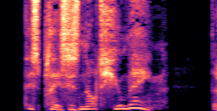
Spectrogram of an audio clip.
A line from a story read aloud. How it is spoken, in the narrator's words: the Shalane exclaimed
